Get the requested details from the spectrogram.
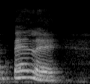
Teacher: norte do país você possivelmente vai encontrar para não se a pelé com a vogal aberta depois do p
